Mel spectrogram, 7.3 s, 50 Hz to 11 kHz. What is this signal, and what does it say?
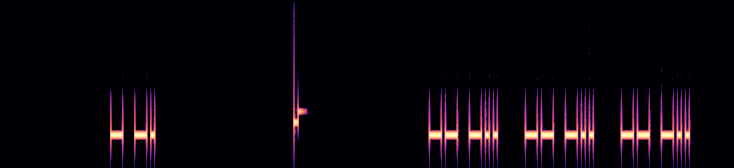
Morse code, heard as a keyed tone, about 30 wpm, 700 Hz. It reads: TN MD MD MD
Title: US States Repeated 3x 30wpm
